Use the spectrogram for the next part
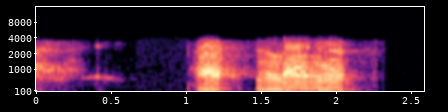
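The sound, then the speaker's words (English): Dogs bark in two loud bursts, a short sharp bark followed by a longer, rougher volley, after a brief faint whine at the start. “Who let the dogs?”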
